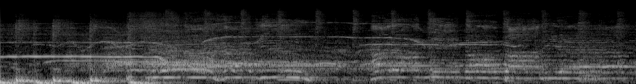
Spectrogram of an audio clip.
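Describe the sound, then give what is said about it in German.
A large concert audience in Berlin cheers, laughs and whoops continuously at the performers' dance steps, with shrill rising shouts and whistles riding over a dense, loud roar of voices that stays strong throughout. “die sehen so wunderbar bescheuert aus, dass das Publikum echt lachen und juchzen muss.”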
